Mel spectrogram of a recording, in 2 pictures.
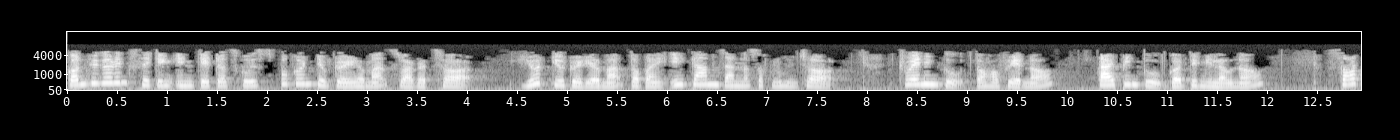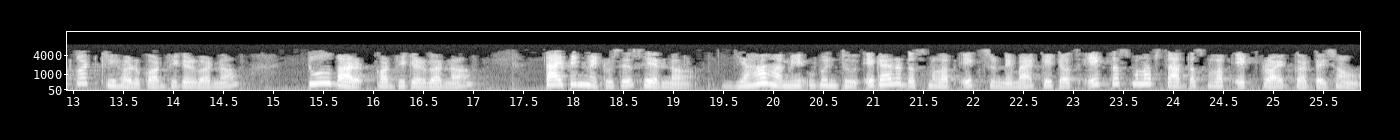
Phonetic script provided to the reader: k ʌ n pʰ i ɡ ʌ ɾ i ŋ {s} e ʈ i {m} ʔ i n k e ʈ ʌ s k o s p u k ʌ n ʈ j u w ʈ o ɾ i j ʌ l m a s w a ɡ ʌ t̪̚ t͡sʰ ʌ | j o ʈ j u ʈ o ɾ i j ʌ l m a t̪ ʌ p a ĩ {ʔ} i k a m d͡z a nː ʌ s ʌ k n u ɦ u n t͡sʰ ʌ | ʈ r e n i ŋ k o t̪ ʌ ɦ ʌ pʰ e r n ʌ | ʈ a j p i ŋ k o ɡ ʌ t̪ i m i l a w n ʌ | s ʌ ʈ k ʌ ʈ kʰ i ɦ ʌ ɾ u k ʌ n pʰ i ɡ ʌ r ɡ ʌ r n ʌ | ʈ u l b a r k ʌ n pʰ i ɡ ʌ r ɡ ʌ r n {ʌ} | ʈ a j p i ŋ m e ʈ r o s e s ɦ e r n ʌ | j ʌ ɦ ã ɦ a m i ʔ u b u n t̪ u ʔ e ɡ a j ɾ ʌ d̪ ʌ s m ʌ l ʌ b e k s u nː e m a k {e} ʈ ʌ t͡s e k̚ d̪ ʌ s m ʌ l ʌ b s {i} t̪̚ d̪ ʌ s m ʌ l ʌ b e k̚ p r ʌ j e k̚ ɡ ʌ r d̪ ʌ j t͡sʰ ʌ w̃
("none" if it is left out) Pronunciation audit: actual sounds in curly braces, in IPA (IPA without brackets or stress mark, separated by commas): s, ŋ, ʔ, ʌ, e, a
